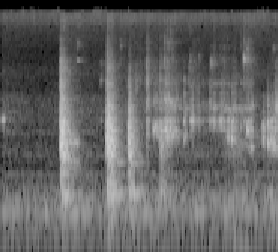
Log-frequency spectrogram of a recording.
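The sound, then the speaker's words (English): Liquor is poured into a glass: a few quick gurgling splashes lead into a steady, fairly loud trickle of liquid. “I just hear the liquor just pouring.”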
